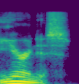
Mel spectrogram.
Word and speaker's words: Uranus: into 1988 as well we're looking at Saturn and oranos some people pronounce it Uranus Saturn and oranos in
